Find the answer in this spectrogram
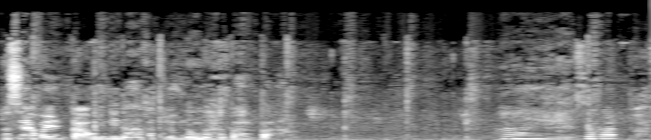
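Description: Speech races along at a very fast pace with fairly even intonation. Noticeable background noise sits behind it. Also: woman. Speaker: vlogger. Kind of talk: walking vlog. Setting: outdoors.

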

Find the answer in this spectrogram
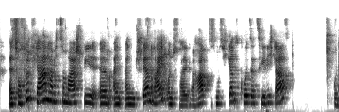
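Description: The voice has lively intonation and a moderate pace. There is audible room echo against a quiet background. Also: woman. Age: 50s. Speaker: network marketing team leader; guest, sales leader. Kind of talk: motivational talk. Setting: online event. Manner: animated. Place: home room. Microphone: video call.

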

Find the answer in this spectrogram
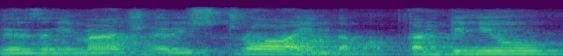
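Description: A man with an Indian accent, animated yet calm in tone, with ordinary pitch variation, audible room echo and light background noise. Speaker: stress management trainer. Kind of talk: guided breathing meditation, calm and instructive. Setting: video call. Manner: slow, calm, gently paced; interactive, animated, encouraging. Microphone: video call.

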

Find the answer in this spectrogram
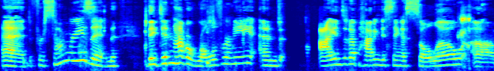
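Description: With lively intonation and a moderate pace, a woman's voice comes through over a quiet background. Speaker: guest. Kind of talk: interview answer. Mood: friendly, laughing at times. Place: home room. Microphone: video call.

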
